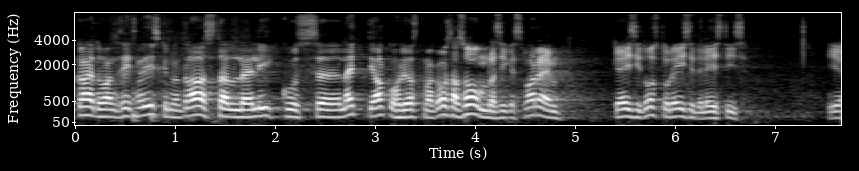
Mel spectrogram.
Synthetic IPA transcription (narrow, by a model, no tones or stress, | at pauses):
kɑɦe̞t̪uɦɑnd̪esej̪smed̪ejst̪kymnenɑlɑːst̪ɑlːiːkːˑuslæt̪ʲːiɑlko̞holio̞st̪mɑɡɑo̞sɑs̬o̞ːmblɑs̬ike̞svɑɾe̞m | kæjs̬id̪o̞st̪uɾe̞jsid̪e̞le̞ːst̪is | j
